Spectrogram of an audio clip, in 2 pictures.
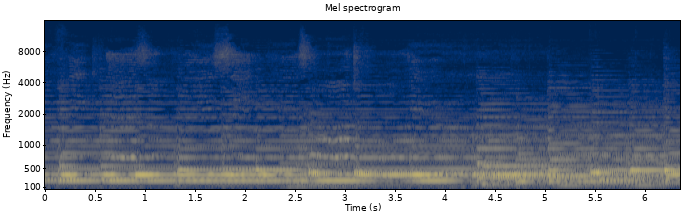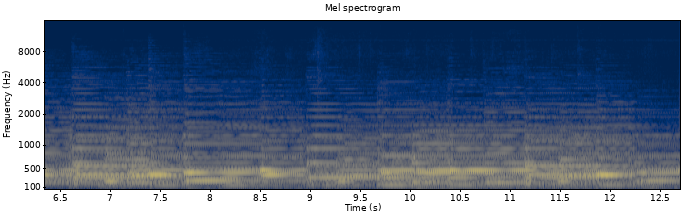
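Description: A woman singing a slow musical-theatre ballad into a microphone, holding long notes, over a piano accompaniment.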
